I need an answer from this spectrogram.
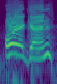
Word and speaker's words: Oregon: Oregon, everybody's got that pronunciation.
